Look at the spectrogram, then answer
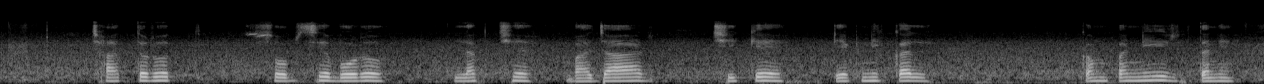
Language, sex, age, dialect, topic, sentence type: Magahi, male, 46-50, Northeastern/Surjapuri, banking, statement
